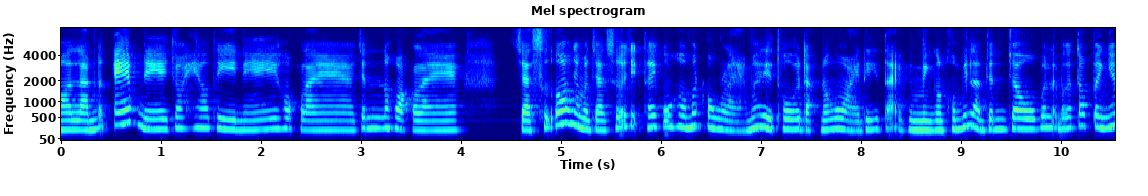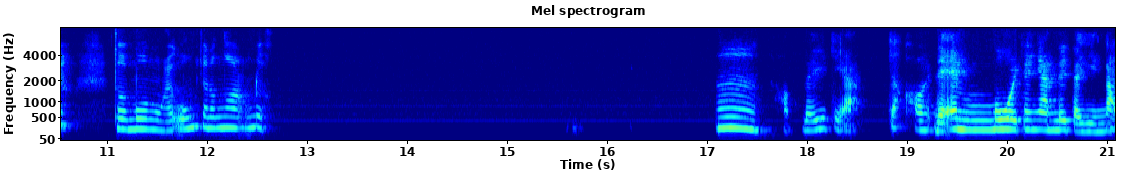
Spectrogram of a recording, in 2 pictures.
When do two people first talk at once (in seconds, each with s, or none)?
none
